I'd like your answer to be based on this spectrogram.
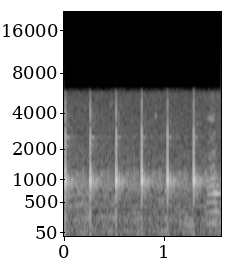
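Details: Horse hoof percussion: six quick, even taps of a metal pick across the hoof wall, each a short solid knock with no hollow ring. A normal dull hoof percussion note.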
